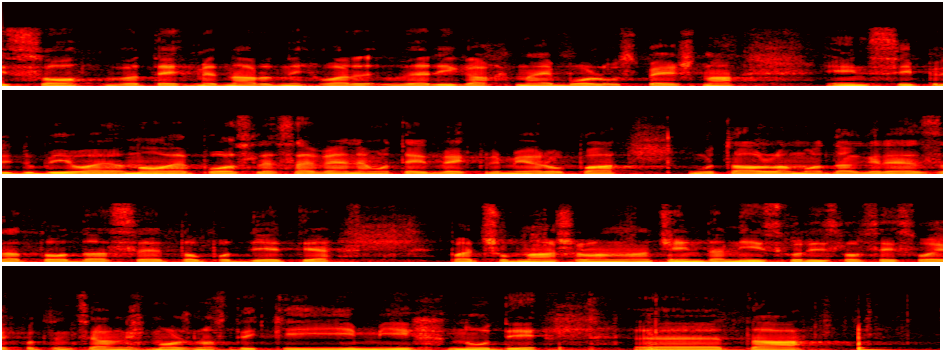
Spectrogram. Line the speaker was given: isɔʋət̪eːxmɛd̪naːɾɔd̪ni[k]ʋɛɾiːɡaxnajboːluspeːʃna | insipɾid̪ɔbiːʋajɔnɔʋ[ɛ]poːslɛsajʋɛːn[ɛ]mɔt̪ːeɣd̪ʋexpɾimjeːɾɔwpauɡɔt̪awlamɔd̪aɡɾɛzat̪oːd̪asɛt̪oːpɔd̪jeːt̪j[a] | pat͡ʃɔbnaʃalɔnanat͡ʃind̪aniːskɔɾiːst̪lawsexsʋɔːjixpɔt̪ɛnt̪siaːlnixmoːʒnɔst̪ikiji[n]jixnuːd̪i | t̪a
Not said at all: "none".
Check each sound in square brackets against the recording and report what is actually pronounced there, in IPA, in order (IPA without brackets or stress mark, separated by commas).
x, ɛ, ɛ, ɛ, m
